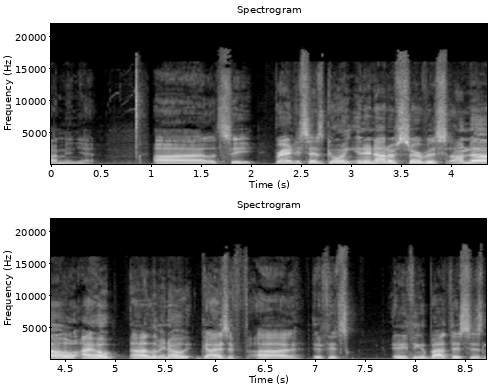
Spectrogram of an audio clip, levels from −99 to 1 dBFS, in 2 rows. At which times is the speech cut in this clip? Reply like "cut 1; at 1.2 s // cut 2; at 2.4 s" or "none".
cut 1; at 1.0 s // cut 2; at 2.1 s // cut 3; at 6.9 s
